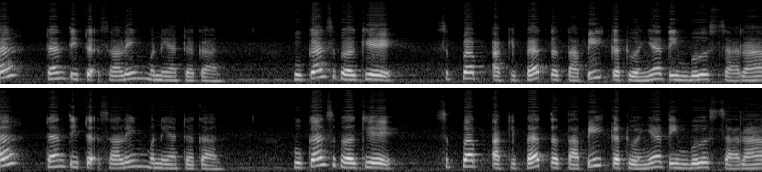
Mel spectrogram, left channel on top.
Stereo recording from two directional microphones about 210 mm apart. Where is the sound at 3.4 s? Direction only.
15° right (ahead or behind).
